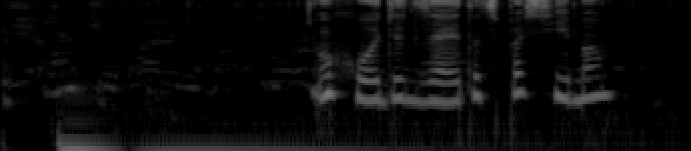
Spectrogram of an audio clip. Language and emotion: Russian, positive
